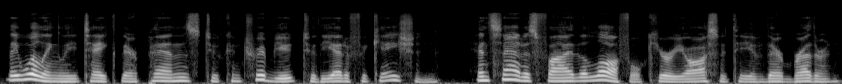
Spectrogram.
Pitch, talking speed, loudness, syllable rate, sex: 150 Hz, 130 wpm, -18 LUFS, 4.3 syllables/s, male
